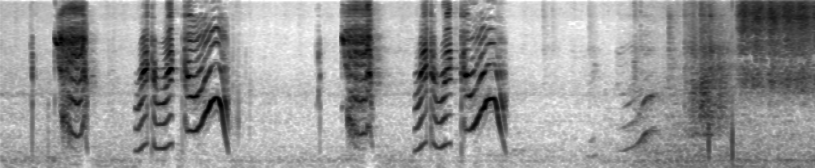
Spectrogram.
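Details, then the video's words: Indian ringneck parakeet said to talk in Hindi. Several rising-and-falling squawky phrases in two clusters, then quieter chirps and a rushing hiss at the end. "Ringneck Green Parrot Talking Hindi More || Baatuni mithu bahut baat kar raha hain"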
